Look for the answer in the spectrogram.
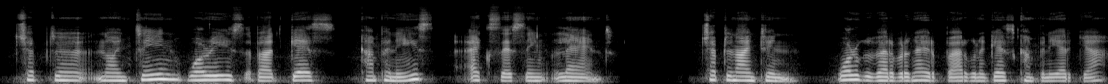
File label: burarra; fracking inquiry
